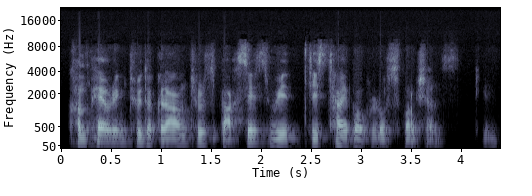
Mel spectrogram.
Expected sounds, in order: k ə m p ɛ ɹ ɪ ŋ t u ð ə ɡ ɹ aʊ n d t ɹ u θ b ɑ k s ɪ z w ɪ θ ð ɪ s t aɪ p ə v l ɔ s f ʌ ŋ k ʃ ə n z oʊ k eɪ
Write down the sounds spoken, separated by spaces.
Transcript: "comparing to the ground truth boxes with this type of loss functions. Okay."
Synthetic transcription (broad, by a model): k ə m p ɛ ɹ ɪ ŋ t u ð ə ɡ ɹ aʊ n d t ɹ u s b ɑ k s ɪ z w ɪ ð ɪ s t aɪ p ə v l ɔ s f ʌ ŋ k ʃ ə n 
